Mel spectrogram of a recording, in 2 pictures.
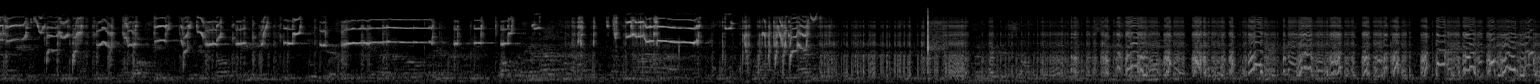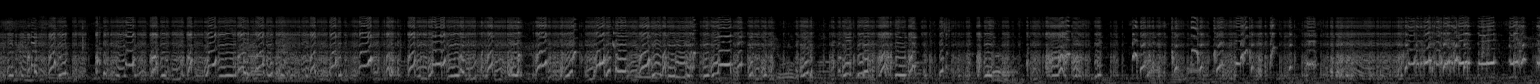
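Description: Low-tech tactile synthesizer played by hand, giving chirping electronic tones that glide up and down in pitch. For the first eight seconds or so they are high and warbling, then they turn into a busier, jittery chatter lower in pitch.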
